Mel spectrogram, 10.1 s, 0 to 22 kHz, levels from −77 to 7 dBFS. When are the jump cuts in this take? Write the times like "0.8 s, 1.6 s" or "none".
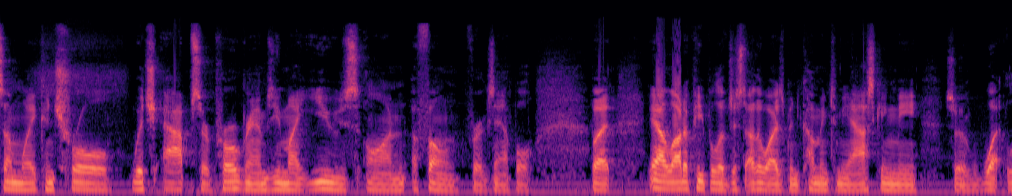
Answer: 5.9 s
